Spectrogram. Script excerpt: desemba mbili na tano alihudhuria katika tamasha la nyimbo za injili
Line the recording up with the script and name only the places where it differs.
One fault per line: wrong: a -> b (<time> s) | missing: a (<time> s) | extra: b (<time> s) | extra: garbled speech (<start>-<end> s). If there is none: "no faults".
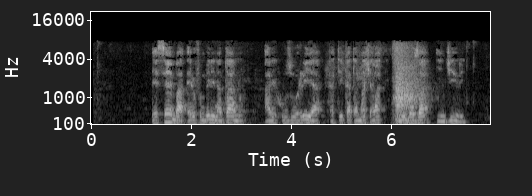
extra: elfu (1.9 s)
